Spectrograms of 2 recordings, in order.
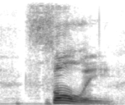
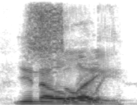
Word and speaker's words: Soelle: How do you pronounce this guy's name correctly? Soelle. Soelle. Kind of like the monster from Monsters, Inc.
